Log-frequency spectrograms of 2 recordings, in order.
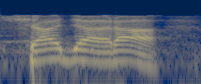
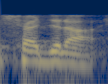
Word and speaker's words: شجرہ: یعنی شین پر زبر ہے, جیم پر بھی زبر ہے اور را پر بھی زبر ہے. ٹھیک ہے شاجارہ. کچھ لوگ کہتے ہیں شجرہ, شجرہ شریف, شجرہ شریف. تو یہ تلفظ صحیح نہیں ہے.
